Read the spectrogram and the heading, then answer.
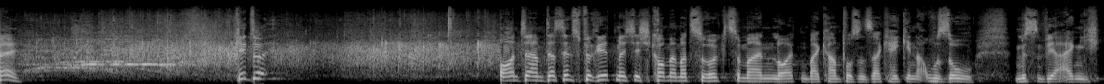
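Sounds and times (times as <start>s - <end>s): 
speech: 0.0s - 0.4s, 2.4s - 2.8s, 5.0s - 11.0s
audience applause: 0.0s - 5.4s.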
